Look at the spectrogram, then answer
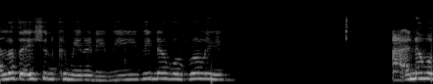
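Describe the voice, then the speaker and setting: A woman speaks in a strong Cambodian accent. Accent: strong Khmer accent in English. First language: Khmer. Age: 60s. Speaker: reality show personality and vlogger. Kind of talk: live-stream monologue. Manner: halting, frequent repetitions.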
